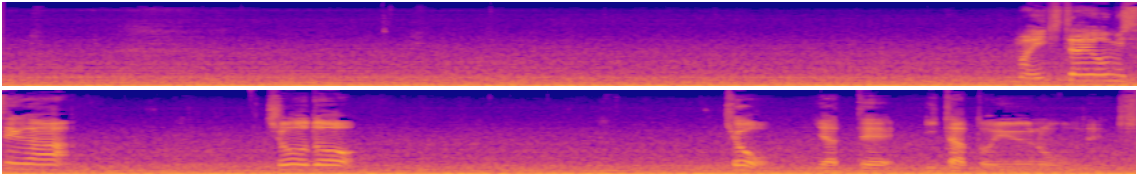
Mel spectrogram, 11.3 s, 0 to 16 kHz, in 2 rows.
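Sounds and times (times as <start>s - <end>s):
car cabin road and engine drone while driving: 0.0s - 11.3s
speech: 5.1s - 6.1s, 7.0s - 7.5s, 9.3s - 11.3s.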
